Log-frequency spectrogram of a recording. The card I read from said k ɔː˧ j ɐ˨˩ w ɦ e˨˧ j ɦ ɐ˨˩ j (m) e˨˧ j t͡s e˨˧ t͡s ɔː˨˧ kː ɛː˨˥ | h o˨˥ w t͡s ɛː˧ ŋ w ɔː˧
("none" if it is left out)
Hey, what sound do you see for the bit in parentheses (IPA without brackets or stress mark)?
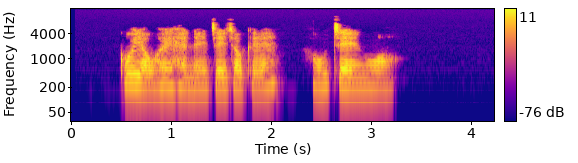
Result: n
